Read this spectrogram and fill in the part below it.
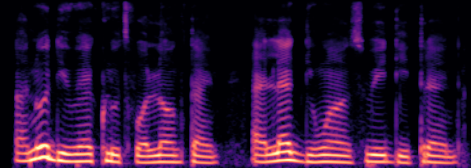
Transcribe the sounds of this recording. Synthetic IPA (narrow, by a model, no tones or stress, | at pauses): aɪnodewɛklotfɔlɔ̃ŋɡtãɪ̃m | aɪlaɪk̚diwɔ̃nswedetɾɛ̃nd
